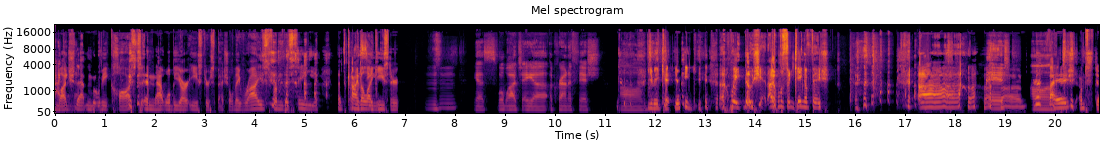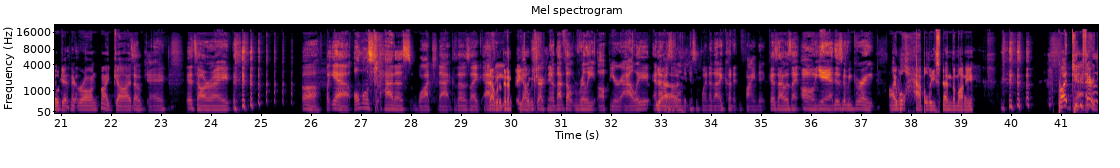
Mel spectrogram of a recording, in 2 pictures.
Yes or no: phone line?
no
